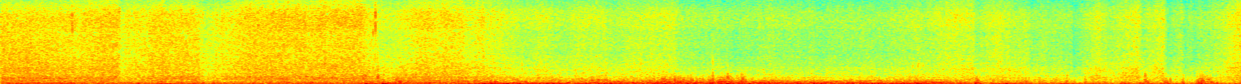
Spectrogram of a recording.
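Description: Strong wind blusters loudly across the microphone outdoors.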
